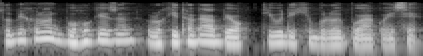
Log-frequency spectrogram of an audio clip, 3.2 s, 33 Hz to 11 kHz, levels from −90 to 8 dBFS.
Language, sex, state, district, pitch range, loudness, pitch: Assamese, male, Assam, Sonitpur, 110-155 Hz, -17 LUFS, 135 Hz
